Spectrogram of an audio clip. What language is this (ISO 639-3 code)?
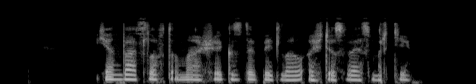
ces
